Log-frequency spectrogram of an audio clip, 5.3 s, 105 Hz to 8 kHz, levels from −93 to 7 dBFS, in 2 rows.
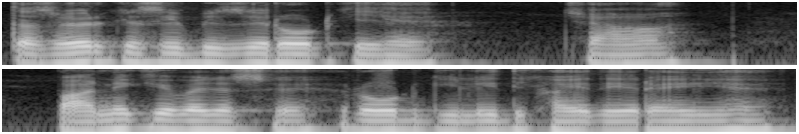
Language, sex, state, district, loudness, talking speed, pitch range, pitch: Hindi, male, Uttar Pradesh, Lucknow, -18 LUFS, 190 wpm, 110-115 Hz, 115 Hz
